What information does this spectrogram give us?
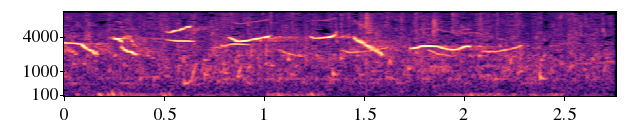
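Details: Oriental magpie-robin song for prompting idle birds to sing: short bursts of clear whistled slurs, twisting up and down, in quick phrases with small gaps, over faint low rumble.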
